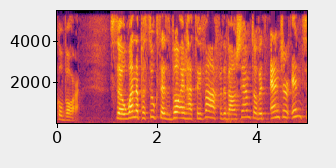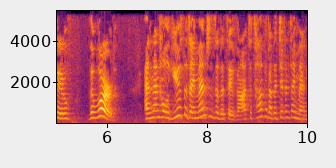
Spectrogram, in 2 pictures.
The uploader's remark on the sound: This audio was originally recorded on 06/22/2009 as part of Drisha's June Seminar.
